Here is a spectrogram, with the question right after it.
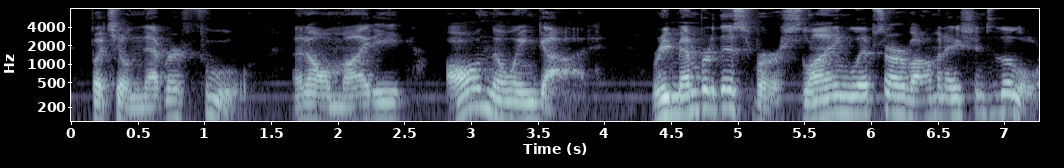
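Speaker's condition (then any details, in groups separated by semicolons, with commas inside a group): No condition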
